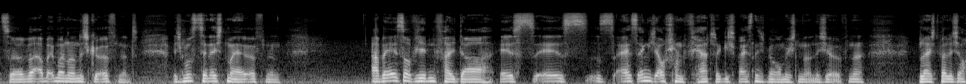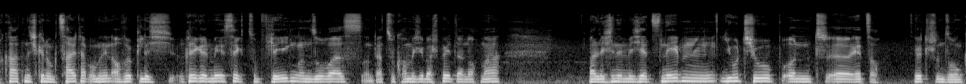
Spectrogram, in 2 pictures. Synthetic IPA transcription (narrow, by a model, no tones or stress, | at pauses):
sœɐvɐʔaːbɐʔɪmɐnɔχnɪçtɡ̥əʔœfnətʔɪçmʊsd̥eːnʔɛçt̚maːlɛɐʔœfnən | ʔaːbɐʔeːɐɪstaʊfjeːdn̩faldaːʔeːɐɪstḛːɐɪstɪsʔḛːɪstaɪɡŋ̩lɪçaʊxʃoːnfɛɐtʰɪkɪçv̥aɪsnɪçtv̥aʁ̞ʊmɪçd̥eːnɔ̰χnɪçtɛɐʔœ̰fnə | fɪlaɪçtv̥aɪlɪç̬aʊxɡ̥ʁaːtnɪçtɡ̥ənuːk̚t͡saɪthabəʊmdeːnʔaʊxvɪɐklɪçʁeːɡl̩mɛːsɪçt͡sup͡fleːɡŋ̩ʊntz̥oːvasʊ̰nt̚d̥at͡suːkʰɔməɪçaːbɐʃpɛːtɐnɔχmaːl | vaɪlɪç̬neːməmɪçjɛt͡stneːbm̩juːtʰjuːpʊntʔɛːjɛt͡staʊx | tv̥ɪt͡ʃʊntz̥oː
